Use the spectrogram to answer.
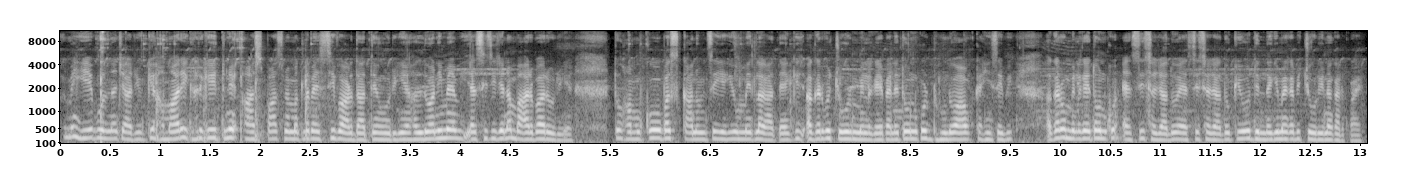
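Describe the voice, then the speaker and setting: A woman's voice: medium pitch, little pitch movement, fast talker, slight background noise. A woman giving a casual, earnest vlog account of local news from a rooftop, often repeating her points for emphasis. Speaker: vlogger. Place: outdoors on a house rooftop.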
